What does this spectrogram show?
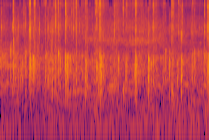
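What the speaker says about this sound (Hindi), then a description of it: "जोरदार तालियों से स्वागत।" Steady audience applause fills a hall at a community conference in Guna, Madhya Pradesh, with dense, continuous clapping and no speech over it.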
